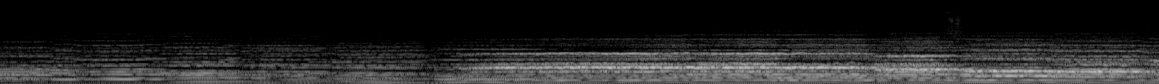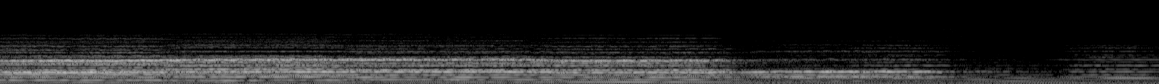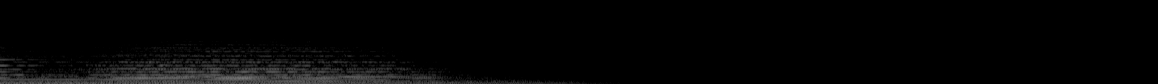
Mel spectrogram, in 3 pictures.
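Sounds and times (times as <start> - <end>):
choral requiem in D minor: 0.0 - 27.7.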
